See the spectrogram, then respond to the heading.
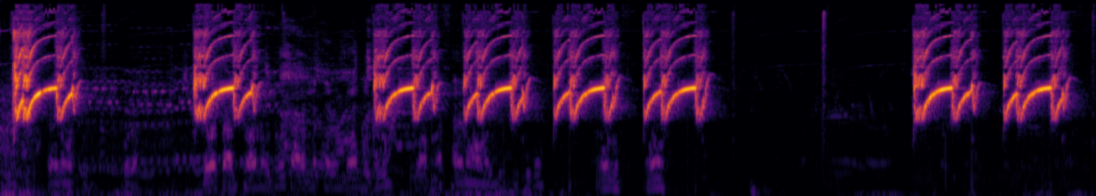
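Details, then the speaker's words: Alpha solar zhatka (electric fence) energizer with machine siren connected, fence wire deliberately shorted to test: short warbling siren bursts, about eight in eleven seconds with silent gaps, signalling current drop on a shorted fence line. "आता बघा Taratala current जेव्हा short होईल तेव्हा साऱ्यांचा आवाज येईल आता आपण तारामध्ये current check करू का पण मी तार शॉर्ट करून बघणार"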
